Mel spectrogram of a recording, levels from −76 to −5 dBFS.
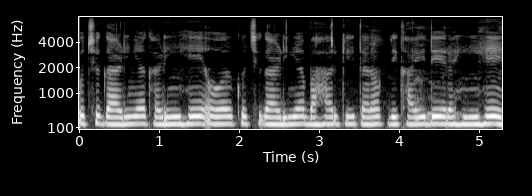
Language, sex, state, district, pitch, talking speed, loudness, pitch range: Hindi, female, Himachal Pradesh, Shimla, 190 Hz, 160 wpm, -13 LUFS, 185-195 Hz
